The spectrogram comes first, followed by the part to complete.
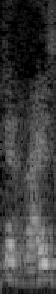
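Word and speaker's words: ρ: हमें कांस्टेंट मिल जाएगा जो की ग्रीक लेटर है जिसे हम प्रोनाउंस करते हैं रो ये रो है यह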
